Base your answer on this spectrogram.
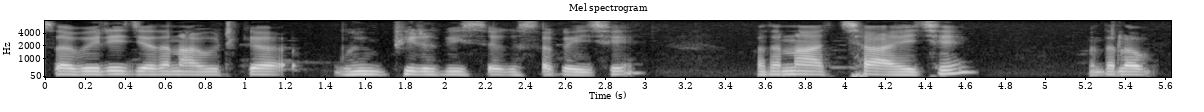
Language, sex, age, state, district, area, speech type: Maithili, female, 60+, Bihar, Araria, rural, spontaneous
